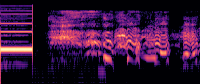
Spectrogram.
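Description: Loud test-tone beep of the kind played with television colour bars, lasting about a third of a second and starting and stopping abruptly. Women's voices and laughter follow.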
